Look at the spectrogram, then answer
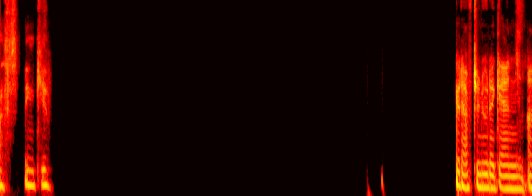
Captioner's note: silence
